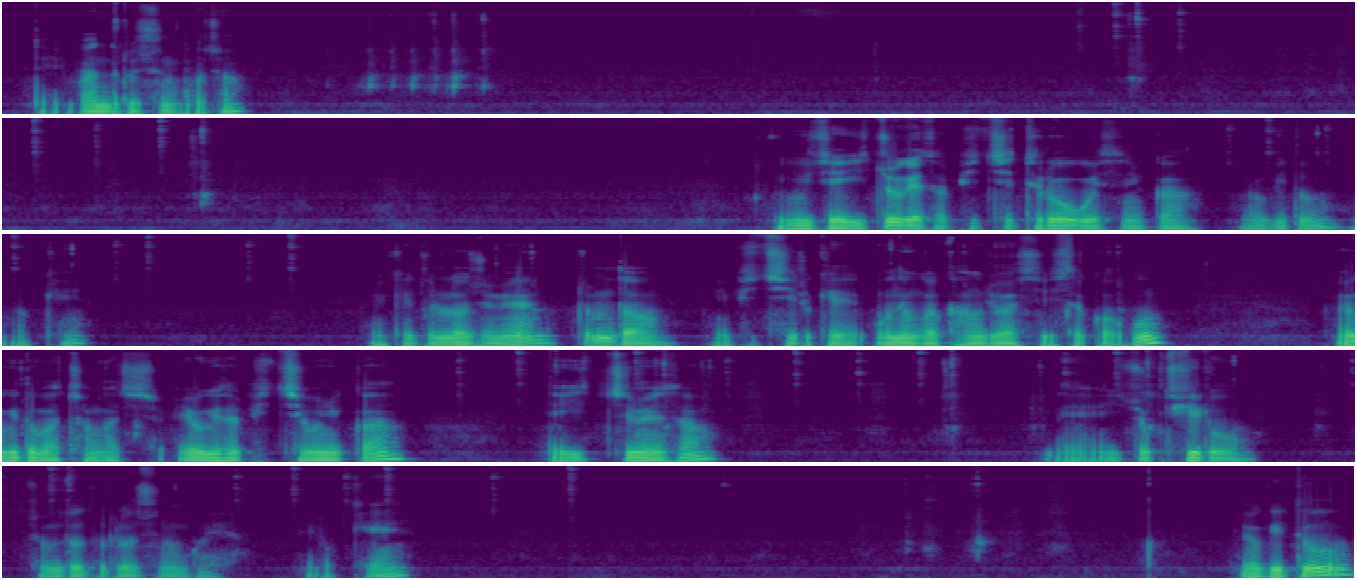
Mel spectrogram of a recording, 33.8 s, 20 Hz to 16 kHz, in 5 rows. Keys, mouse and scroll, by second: 1.7-2.1 typing, 5.8 shift+click, 7.1 shift+click, 15.7 alt+scroll down 1, 18.3 alt+scroll up 1, 20.4 alt+scroll up 1, 23.1 shift+click, 23.8 shift+click, 24.5 shift+click, 25.5 shift+click, 26.9 shift+click, 31.5 alt+scroll down 1.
